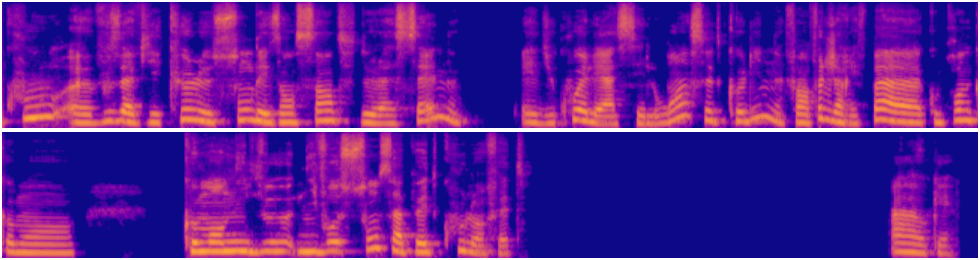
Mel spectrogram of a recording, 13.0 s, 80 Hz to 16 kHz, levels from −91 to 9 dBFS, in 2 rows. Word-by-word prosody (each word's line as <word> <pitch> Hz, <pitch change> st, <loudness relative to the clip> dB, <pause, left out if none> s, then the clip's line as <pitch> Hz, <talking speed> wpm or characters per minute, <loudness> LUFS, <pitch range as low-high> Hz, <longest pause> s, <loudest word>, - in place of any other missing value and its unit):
coup, 325 Hz, +3 st, 0 dB
heu, 205 Hz, -1 st, +1 dB
vous 235 Hz, +3 st, -3 dB
aviez 210 Hz, -2 st, +2 dB
que 275 Hz, +7 st, -5 dB
le 250 Hz, -5 st, +1 dB
son 255 Hz, +5 st, +2 dB
des 215 Hz, -4 st, +3 dB
enceintes 245 Hz, +4 st, 0 dB
de 205 Hz, -, +1 dB
la 190 Hz, -1 st, -3 dB
scène 240 Hz, -, -1 dB, 0.4 s
et 205 Hz, -1 st, -4 dB
du 190 Hz, 0 st, -8 dB
coup 270 Hz, -, -3 dB
elle 245 Hz, -4 st, +3 dB
est -, -, +3 dB
assez 175 Hz, +1 st, 0 dB
loin 220 Hz, -, -4 dB
cette 250 Hz, -9 st, -2 dB
colline? 245 Hz, +7 st, -3 dB
Enfin 205 Hz, 0 st, -2 dB
en -, -, 0 dB
fait 300 Hz, -, -1 dB
j'arrive 210 Hz, -6 st, -2 dB
pas 240 Hz, -6 st, +5 dB
à 205 Hz, -, -1 dB
comprendre 220 Hz, +6 st, -3 dB
comment 205 Hz, -3 st, -3 dB, 0.7 s
comment 230 Hz, 0 st, +4 dB
nive 230 Hz, 0 st, +1 dB
niveau 225 Hz, +1 st, +1 dB
son, 255 Hz, +6 st, +4 dB
ça 260 Hz, -7 st, +3 dB
peut 220 Hz, 0 st, 0 dB
être 210 Hz, 0 st, 0 dB
cool 245 Hz, -3 st, -3 dB
en 185 Hz, -, -5 dB
fait? 180 Hz, 0 st, -10 dB, 2.4 s
Ah 220 Hz, -2 st, 0 dB
OK. 190 Hz, -2 st, -11 dB
225 Hz, 190 wpm, -23 LUFS, 205-250 Hz, 2.4 s, pas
